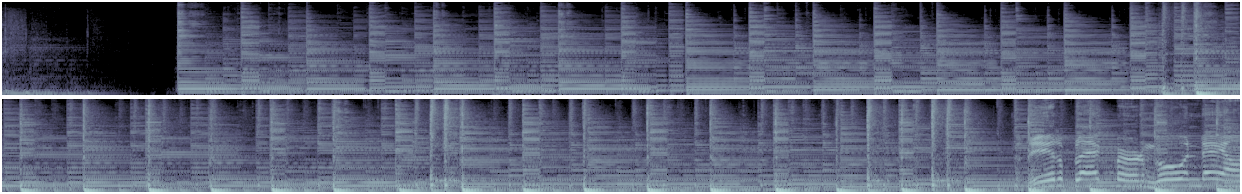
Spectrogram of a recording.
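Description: Country song intro on acoustic guitar. It starts after about a second of silence with picked notes, and a steady beat of about two thumps a second joins about halfway through.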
